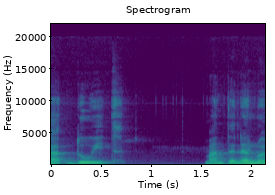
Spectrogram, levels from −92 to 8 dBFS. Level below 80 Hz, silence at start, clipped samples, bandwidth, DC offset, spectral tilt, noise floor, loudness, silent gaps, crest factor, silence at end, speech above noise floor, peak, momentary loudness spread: -82 dBFS; 0 s; under 0.1%; 15 kHz; under 0.1%; -5.5 dB/octave; -70 dBFS; -33 LUFS; none; 18 dB; 0 s; 38 dB; -16 dBFS; 16 LU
